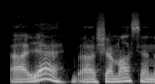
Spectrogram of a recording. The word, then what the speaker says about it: Shemmassian: Shirag Shemmassian? Do I? Have I pronounced it correctly? Shemmassian, that's right.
